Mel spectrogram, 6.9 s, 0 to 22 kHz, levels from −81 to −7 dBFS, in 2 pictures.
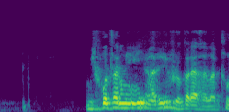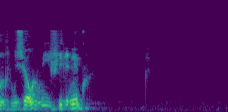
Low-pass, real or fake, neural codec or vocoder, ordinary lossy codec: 7.2 kHz; fake; codec, 24 kHz, 1 kbps, SNAC; MP3, 32 kbps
